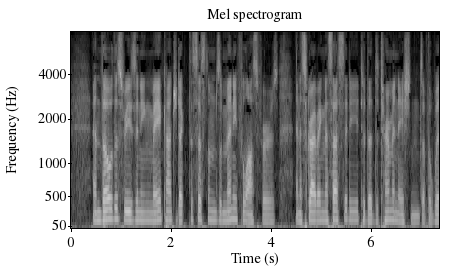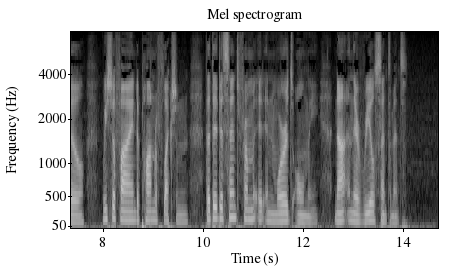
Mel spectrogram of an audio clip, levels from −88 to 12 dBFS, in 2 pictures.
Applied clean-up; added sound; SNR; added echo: none; none; none; none.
